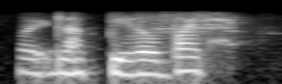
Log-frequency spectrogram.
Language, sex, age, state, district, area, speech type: Manipuri, female, 45-60, Manipur, Churachandpur, urban, conversation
